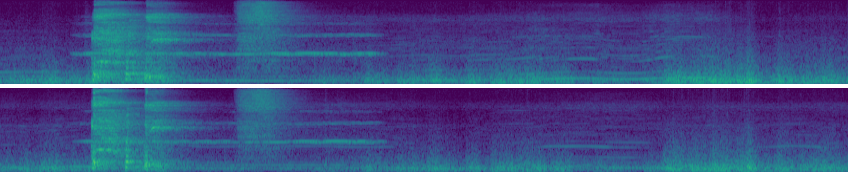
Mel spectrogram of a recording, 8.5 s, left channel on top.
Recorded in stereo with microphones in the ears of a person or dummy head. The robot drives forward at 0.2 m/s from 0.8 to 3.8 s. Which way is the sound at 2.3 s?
Centre (ahead or behind).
